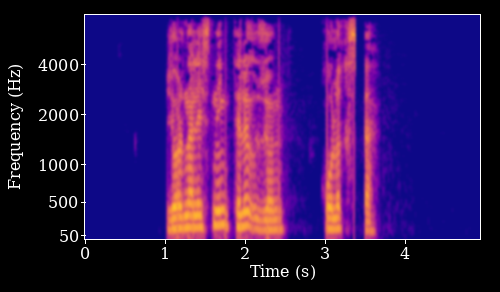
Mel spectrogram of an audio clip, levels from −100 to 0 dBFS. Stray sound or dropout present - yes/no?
yes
